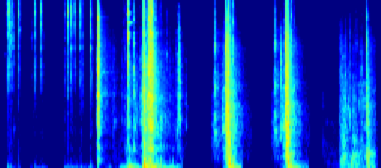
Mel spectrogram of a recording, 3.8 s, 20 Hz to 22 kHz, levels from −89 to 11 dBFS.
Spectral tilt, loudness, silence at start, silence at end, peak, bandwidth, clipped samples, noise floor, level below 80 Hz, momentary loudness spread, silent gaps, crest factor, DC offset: -1 dB/octave; -20 LUFS; 1 s; 0.1 s; -2 dBFS; over 20 kHz; under 0.1%; -40 dBFS; -44 dBFS; 22 LU; 1.90-2.12 s, 2.54-2.72 s, 3.12-3.22 s; 24 dB; under 0.1%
